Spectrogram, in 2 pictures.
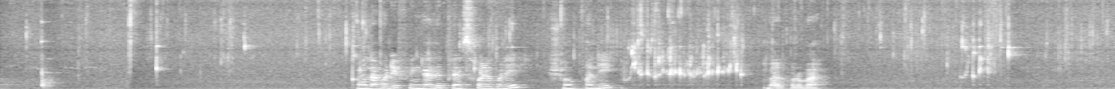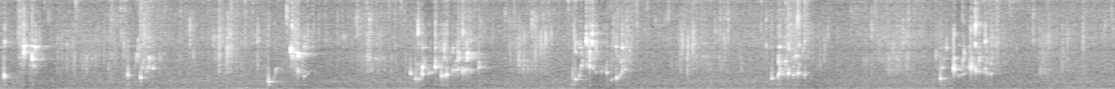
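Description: Wet fish squelches as it is squeezed by hand.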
